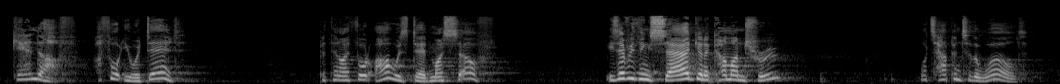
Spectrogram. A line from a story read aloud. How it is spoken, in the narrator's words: At last, he gasped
